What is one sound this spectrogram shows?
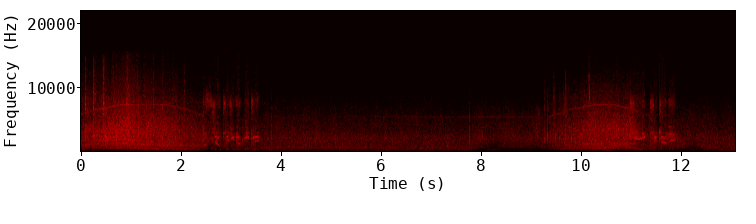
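Wind rushes loudly past a jet, swelling and fading.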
